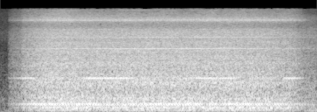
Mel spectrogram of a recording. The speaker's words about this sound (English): The planes continue to arrive from Calgary to St. John's, the first doses of the Pfizer vaccine arriving direct from the manufacturer.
